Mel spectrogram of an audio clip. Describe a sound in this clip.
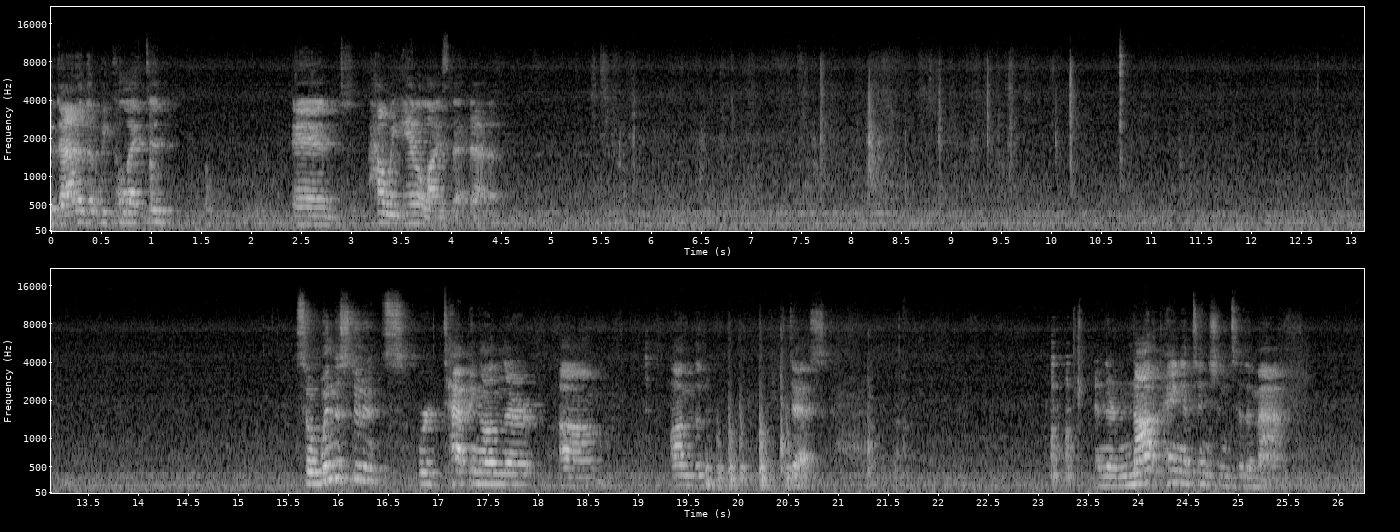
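A man speaks calmly to a room, with long pauses.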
